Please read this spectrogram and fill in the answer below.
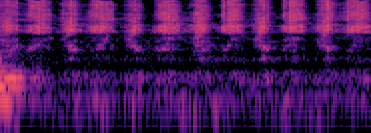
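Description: Hacksaw cutting through PVC pipe: quick back-and-forth rasping strokes, about four to five a second.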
